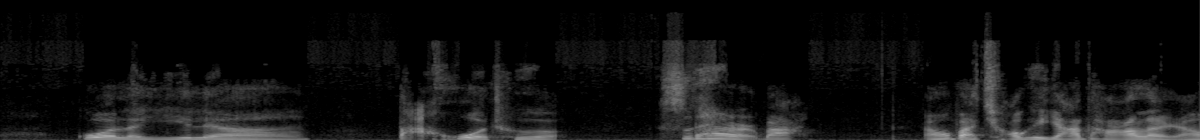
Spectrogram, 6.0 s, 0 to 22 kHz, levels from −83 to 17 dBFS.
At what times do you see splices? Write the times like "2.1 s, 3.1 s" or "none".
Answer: none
